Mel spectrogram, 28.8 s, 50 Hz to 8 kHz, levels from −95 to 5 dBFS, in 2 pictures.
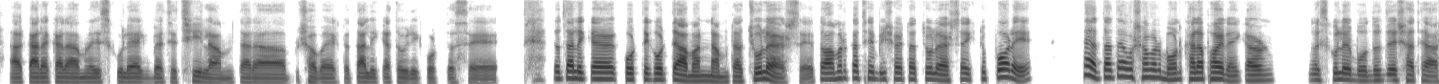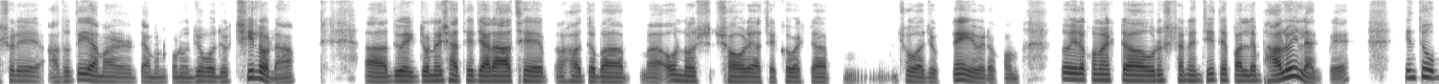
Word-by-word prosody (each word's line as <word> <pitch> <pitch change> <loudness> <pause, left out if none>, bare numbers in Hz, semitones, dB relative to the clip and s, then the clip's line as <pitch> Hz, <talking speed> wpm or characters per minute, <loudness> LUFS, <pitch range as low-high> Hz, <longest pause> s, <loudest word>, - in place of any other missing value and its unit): আ - - +4
কারা, 115 0 +4
কারা 115 -1 +1
আমরা 110 0 -4
স্কুলে 115 -2 -3
১ 105 - -8
ব্যাচে 105 +1 -4
ছিলাম, 105 -6 -2 0.2
তারা 105 -1 -1 0.3
বি - - -24
সবাই 105 -3 -3
একটা 100 - -12
তালিকা 110 -1 -1
তৈরি 100 -1 -4
করতেছে। 100 -1 -8 0.7
তো 190 - -4
তালিকা 185 -2 +4 0.3
করতে, 170 0 +1
করতে 165 0 +2
আমার 130 0 +1
নামটা 120 +1 0
চলে 175 +1 +5
আসছে। 100 0 -8
তো - - -3
আমার 195 +3 -1
কাছে 195 0 -2
বিষয়টা 175 0 -3
চলে 175 -2 +1
আসছে 145 - -13
একটু 185 - -9
পরে, 225 -9 +6 0.6
হ্যাঁ? 270 -6 +5
তাতে 225 +2 +3
অবশ্য 235 -1 -1
আমার 220 -1 +1
মন 165 +1 +2
খারাপ 180 0 +4
হয় 180 -1 +7
নাই। 135 0 -4
কারণ 145 0 +4 0.5
আ - - -1
স্কুলের 170 -2 0
বন্ধুদের 145 +2 -1
সাথে 145 -1 -3
আসলে 140 +1 -5 0.3
আদতেই 130 +7 -2
আমার 120 -1 -3 0.2
তেমন 110 -3 -6
কোন 110 - -7 0.2
যোগাযোগ 125 -1 -2
ছিল 210 -1 +3 0.2
না। - - -4 0.9
আ - - +2 0.2
২-১ 135 -2 +3
জনের 140 +1 +1
সাথে 140 0 0
যারা 130 0 +7
আছে 140 +1 -1 0.4
হয়তোবা 120 -2 +1 0.4
আ - - -2 0.2
অন্য 145 -2 0 0.2
শ - - -14 0.2
শহরে 120 -1 +3
আছে, 115 - -10
খুব 120 - -1
একটা 115 +1 -4 0.3
উম - - -16 0.5
যোগাযোগ 115 -4 -1 0.2
নেই 160 -1 +5
ওইরকম। 100 -1 -7 0.4
তো - - -6
এরকম 160 -2 +2
একটা 155 -1 +3 0.2
অনুষ্ঠানে 145 0 -3
যেতে 160 0 -1
পারলে 140 0 +2 0.2
ভালোই 220 - +6
লাগবে। - - -6 0.7
কিন্তু 215 +2 -1
135 Hz, 165 wpm, -24 LUFS, 115-165 Hz, 0.9 s, হয়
